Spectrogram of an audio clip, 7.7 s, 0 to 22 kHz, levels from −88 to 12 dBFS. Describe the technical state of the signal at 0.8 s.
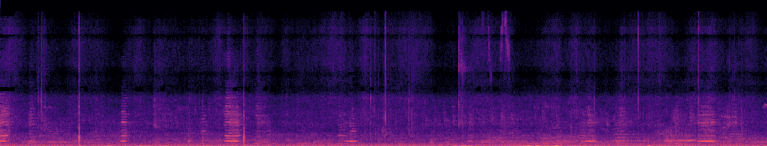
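At 0.8 s the signal is intact, with no dropout, clipping, glitch or other fault audible at that moment.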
